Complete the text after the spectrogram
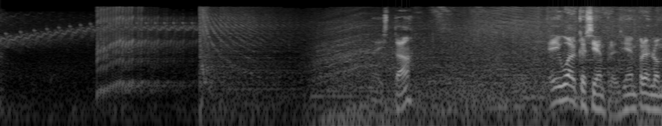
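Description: A shimmering magical whoosh swells and rumbles.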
